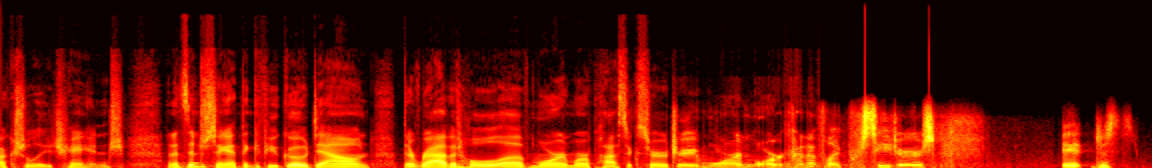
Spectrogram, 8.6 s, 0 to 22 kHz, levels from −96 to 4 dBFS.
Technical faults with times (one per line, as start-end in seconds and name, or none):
5.04-8.64 call bitrate drop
